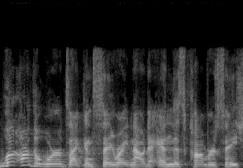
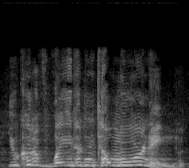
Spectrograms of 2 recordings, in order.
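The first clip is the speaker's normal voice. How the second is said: exasperated; 7 semitones higher than usual. Acted. Roommate exasperated at night-time visit.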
